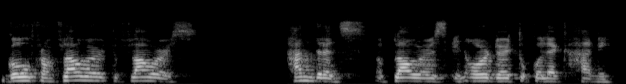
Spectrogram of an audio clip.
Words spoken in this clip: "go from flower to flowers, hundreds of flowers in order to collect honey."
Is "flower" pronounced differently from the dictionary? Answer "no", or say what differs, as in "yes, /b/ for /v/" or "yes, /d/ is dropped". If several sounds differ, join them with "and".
no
